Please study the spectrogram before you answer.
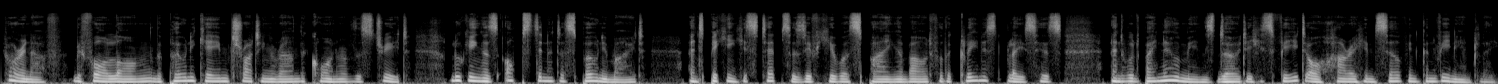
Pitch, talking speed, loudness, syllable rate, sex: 135 Hz, 185 wpm, -19 LUFS, 5.1 syllables/s, male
